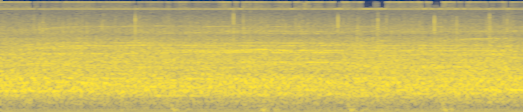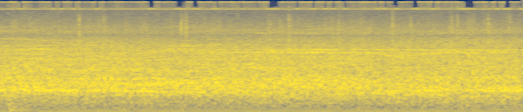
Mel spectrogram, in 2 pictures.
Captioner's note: audience cheering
